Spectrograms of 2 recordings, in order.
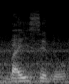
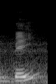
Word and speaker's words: Baycedo: Le Bay causait problème, pourquoi? Parce que certains disaient Bay, mais nous, ça sonnait mal pour nous. Et nous, on a essayé de voir quelle est la prononciation la plus adéquate pour nous et la plus, comment dirais-je, la prononciation qui serait plus vendable et plus marketing quoi. Donc on a choisi Baycedo.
